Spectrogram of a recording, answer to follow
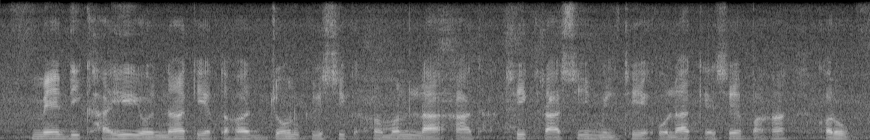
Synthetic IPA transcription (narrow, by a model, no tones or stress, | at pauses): mɛ̃d̪ɪkʰaːijoːd͡ʒnaket̪əɦəd͡ʒoːnkɾɪʃɪkhəmənlaaːd̪ʱaʈʰɪkɾaːsimɪlʈ̪ʰeʔoːlakɛːsepəɦã | kəɾũː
